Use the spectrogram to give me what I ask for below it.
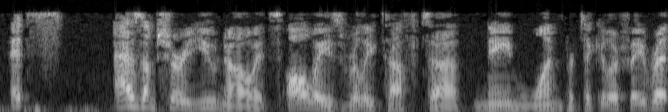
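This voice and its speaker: A man with an unremarkable speaking voice talks fairly slowly, his fairly high pitch carried by lively intonation. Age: 20s. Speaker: blogger interviewing a retro gamer. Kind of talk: casual interview.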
